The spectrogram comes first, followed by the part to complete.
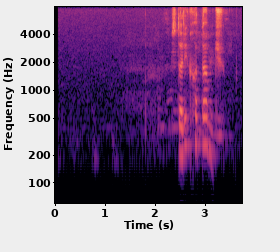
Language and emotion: Russian, neutral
